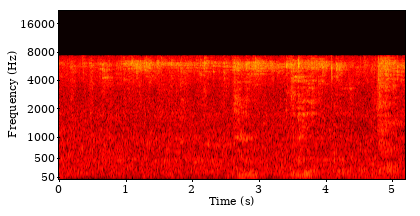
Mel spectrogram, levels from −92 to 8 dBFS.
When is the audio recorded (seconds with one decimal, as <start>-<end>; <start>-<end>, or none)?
0.0-5.2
